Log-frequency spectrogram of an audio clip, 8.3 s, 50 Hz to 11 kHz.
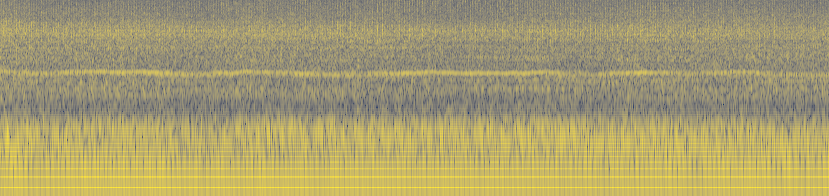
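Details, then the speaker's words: LS2 V8, about 112,000 miles, cold start after sitting three days (heads 44°, coolant 55°, oil 40°, oil pressure 34 psi), tuned idle about 700 rpm: deep, steady, smooth idle with no ticking or knocking, healthy. "it's been sitting here for like three odd days without starting and it will start up no issues and make no noises"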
